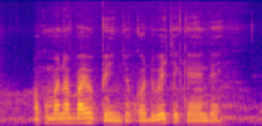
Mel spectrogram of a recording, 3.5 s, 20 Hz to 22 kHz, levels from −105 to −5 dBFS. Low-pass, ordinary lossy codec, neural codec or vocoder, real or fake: none; none; none; real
